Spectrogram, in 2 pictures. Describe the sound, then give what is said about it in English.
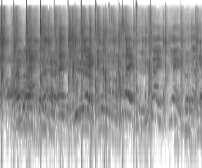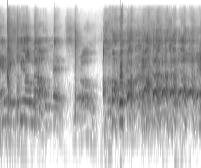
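An audience claps in a dense, steady patter of overlapping hand claps, mixed with cheering voices and some laughter, fading briefly near the end before the crowd noise picks up again. “Clap it up for that.”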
